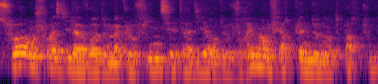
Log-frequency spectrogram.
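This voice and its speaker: Speech moves at a fairly quick pace with ordinary pitch variation. There is light background noise and audible room echo. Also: man. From southern France. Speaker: jazz guitarist and teacher; teacher. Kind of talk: interview. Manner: halting, many hesitations. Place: studio.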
